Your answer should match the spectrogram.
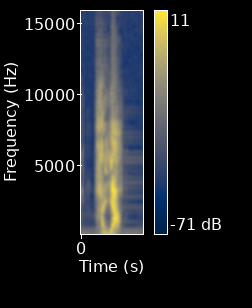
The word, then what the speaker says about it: Hayah: It's like, Hayah. Everyone say hiya. It's like karate. Hiya.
